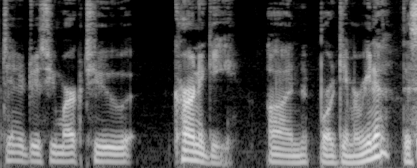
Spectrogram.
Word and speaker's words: Carnegie: Apparently, if you're in the know, despite the fact that people do say Carnegie, it's Carnegie.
